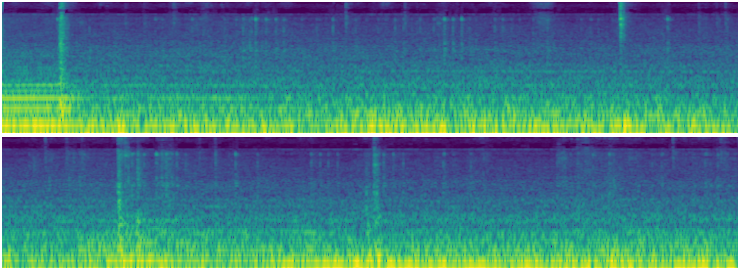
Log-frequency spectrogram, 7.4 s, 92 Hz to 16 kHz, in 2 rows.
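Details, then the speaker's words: Toyota Echo 1.5 with 391,000 miles and a near straight-pipe exhaust, after a failed ignition coil was replaced; smooth, even pull with a steady low drone under wide-open acceleration, no low-rpm hesitation, breakup or gurgling as before. "So yeah, I'd say it's running a whole lot better."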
